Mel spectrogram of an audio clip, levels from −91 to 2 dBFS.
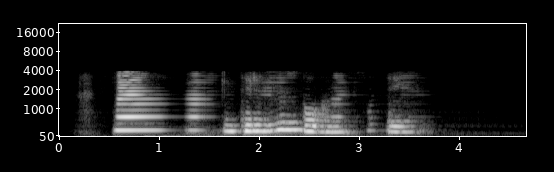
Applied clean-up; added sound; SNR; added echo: neural mask model DeepFilterNet 3.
